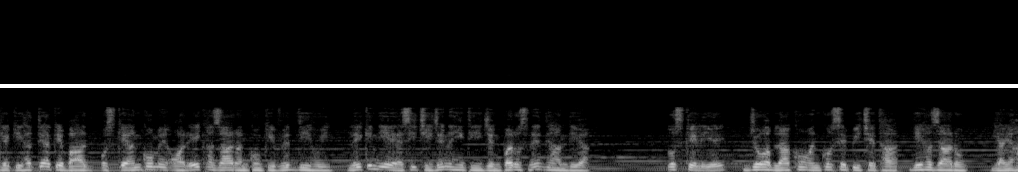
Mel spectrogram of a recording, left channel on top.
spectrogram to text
की हत्या के बाद उसके अंकों में और 1000 अंकों की वृद्धि हुई, लेकिन ये ऐसी चीजें नहीं थी जिन पर उसने ध्यान दिया। उसके लिए, जो अब लाखों अंकों से पीछे था, ये हजारों या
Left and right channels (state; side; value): silent; left; 62 dB below the other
